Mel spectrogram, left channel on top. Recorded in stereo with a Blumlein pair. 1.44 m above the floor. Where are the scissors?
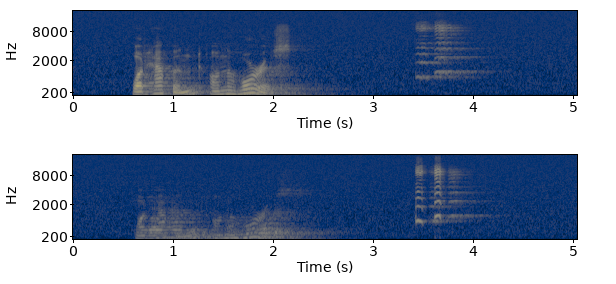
No scissors in this recording.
